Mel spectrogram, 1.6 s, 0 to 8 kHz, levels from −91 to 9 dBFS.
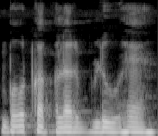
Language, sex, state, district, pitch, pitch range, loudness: Hindi, male, Arunachal Pradesh, Lower Dibang Valley, 105 Hz, 105-115 Hz, -15 LUFS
